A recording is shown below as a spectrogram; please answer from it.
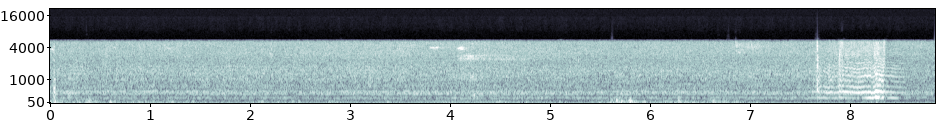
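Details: Even droning of honey bees around hives set up for queen rearing in 2013; a low steady hum with a brief tonal squeak and rustle toward the end.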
